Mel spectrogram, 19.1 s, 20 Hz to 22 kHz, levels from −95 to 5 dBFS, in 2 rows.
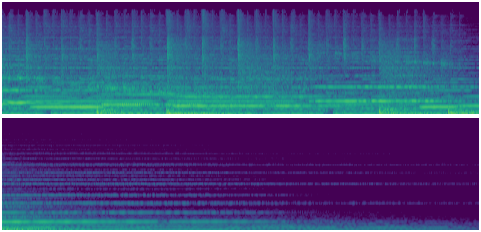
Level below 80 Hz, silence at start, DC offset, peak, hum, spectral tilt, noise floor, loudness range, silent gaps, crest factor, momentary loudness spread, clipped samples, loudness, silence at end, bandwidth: -32 dBFS; 0 s; under 0.1%; -10 dBFS; none; -6.5 dB/octave; -67 dBFS; 20 LU; none; 18 dB; 23 LU; under 0.1%; -29 LUFS; 3.75 s; 16 kHz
